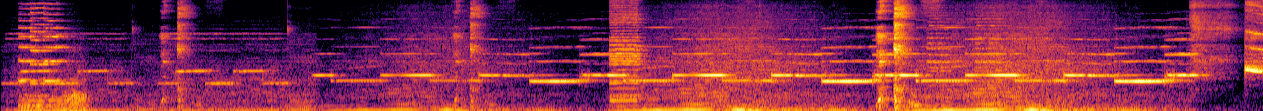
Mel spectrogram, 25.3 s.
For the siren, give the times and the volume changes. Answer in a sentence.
You can hear the siren from 0.0 to 25.2 s, getting louder.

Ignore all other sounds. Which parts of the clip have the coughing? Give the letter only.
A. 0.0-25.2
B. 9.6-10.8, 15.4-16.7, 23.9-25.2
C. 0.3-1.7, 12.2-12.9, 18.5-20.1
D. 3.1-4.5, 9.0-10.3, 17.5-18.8
D.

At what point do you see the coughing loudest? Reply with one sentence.
The loudest moment of the coughing is at 18 seconds.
